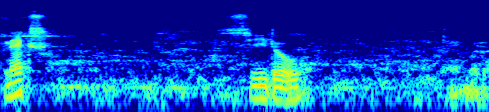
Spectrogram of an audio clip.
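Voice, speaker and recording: Slow, halting Malaysian man with background noise. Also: fairly low pitch. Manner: halting, clipped short phrases with simple English. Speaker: car audio installer demonstrating a product. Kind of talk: informal product demonstration. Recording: noisy room with clear background noise.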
